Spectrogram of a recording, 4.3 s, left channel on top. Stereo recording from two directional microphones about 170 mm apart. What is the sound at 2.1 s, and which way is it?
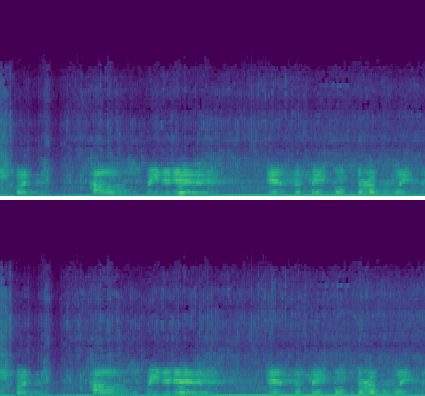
Vehicle, 20° right (ahead or behind).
